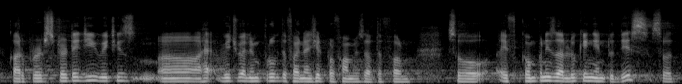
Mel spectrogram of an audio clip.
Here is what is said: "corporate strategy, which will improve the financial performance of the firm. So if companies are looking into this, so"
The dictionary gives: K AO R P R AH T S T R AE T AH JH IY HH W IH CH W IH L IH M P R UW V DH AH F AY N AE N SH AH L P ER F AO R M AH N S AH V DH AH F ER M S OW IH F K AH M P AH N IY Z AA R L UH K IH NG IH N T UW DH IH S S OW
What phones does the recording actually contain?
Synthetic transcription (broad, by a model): K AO R P R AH T S T R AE T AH JH IY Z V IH CH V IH L IH M P R UW V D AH F AY N AE N SH AH L P ER F AO R M AH N S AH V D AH F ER M S OW IH F K AH M P AH N IY Z AA R L UH K IH NG IH N T UW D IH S S OW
